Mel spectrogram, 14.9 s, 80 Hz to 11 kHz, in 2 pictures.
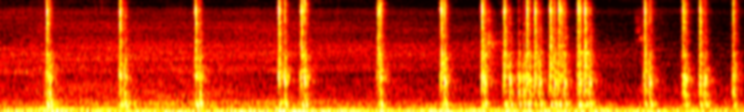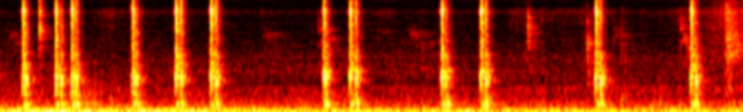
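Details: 2020 GMC Sierra 5.3 with 8-speed: sharp irregular clicks, several a second, ticking over low engine hum; clicking noise, cause not yet known.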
